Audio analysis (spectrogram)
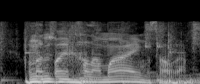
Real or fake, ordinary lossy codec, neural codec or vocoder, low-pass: real; none; none; none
